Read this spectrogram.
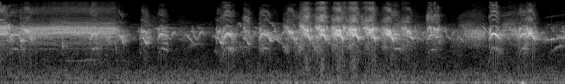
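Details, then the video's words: Sparrows chirp in a fast, jumbled chatter of short high notes, with the flock's volume rising and falling in uneven pulses. "Sparrow Chirping"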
